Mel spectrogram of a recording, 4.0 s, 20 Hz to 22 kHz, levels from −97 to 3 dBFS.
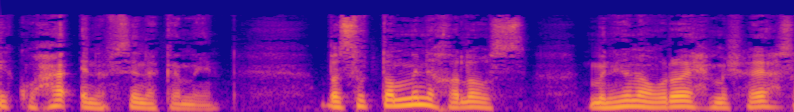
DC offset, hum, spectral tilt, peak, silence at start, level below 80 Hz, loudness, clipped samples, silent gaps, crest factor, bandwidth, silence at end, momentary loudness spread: under 0.1%; none; -6 dB/octave; -6 dBFS; 0 s; -62 dBFS; -23 LUFS; under 0.1%; none; 18 dB; 13.5 kHz; 0 s; 13 LU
